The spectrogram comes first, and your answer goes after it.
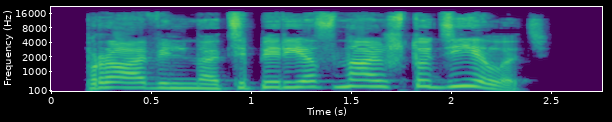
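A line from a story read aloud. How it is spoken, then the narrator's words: Joyful shout. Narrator (Russian): Не помня себя от радости, я крикнул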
